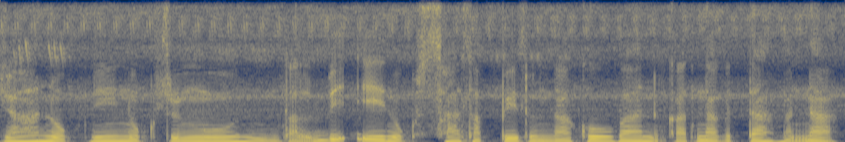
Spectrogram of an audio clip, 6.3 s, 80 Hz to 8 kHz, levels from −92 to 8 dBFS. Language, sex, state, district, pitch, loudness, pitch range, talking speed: Garo, male, Meghalaya, South Garo Hills, 125 Hz, -14 LUFS, 110-140 Hz, 95 wpm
